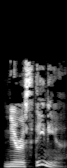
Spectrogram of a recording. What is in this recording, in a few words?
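"neurasthenia", British English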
